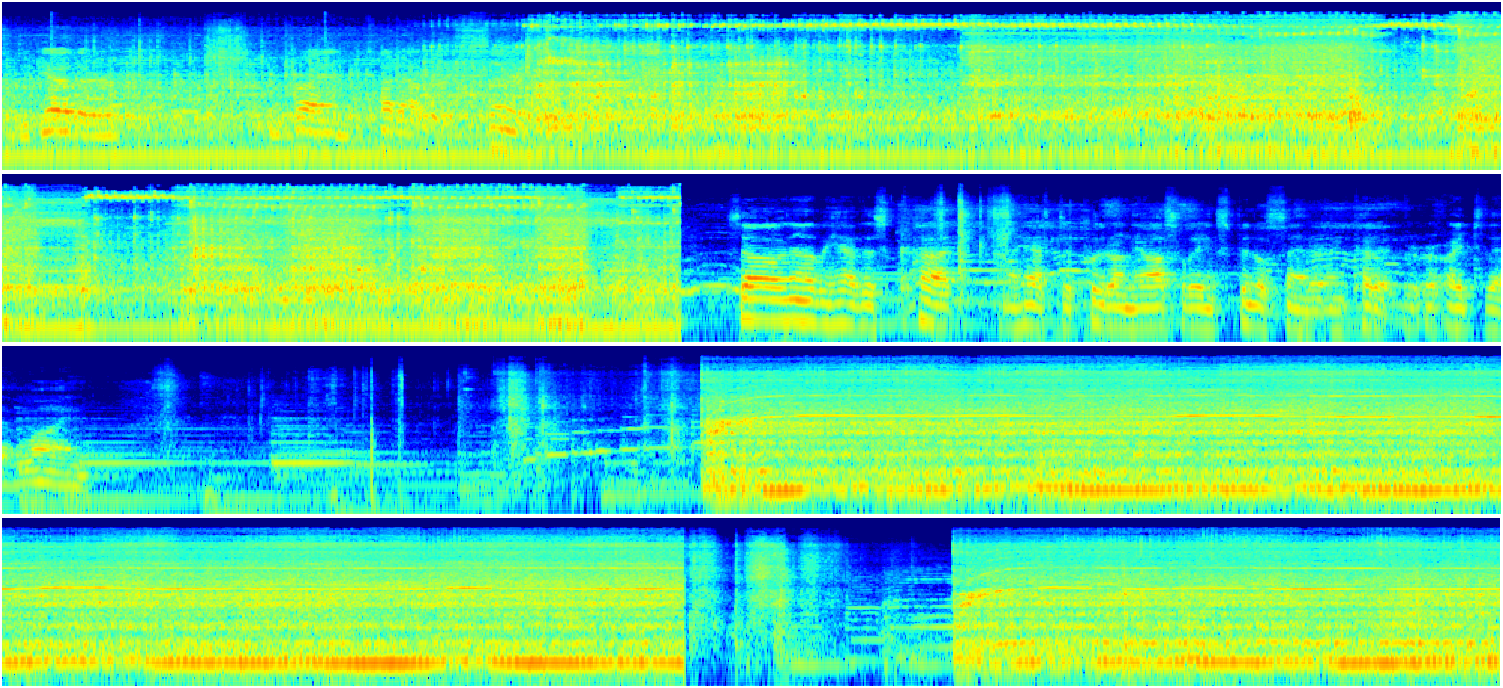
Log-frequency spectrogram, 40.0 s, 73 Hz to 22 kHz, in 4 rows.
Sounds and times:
Blender: 0:00.0 - 0:14.5, 0:24.6 - 0:34.6, 0:36.3 - 0:39.9
Music: 0:14.5 - 0:24.8, 0:34.6 - 0:36.9.

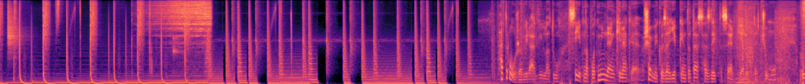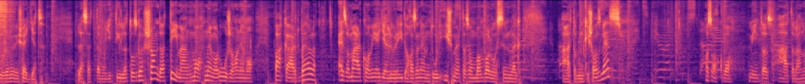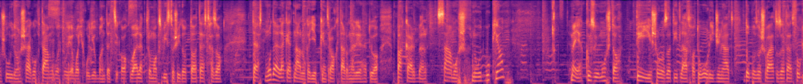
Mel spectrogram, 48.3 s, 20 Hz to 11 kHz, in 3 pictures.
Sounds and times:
Music: 0:00.0 - 0:48.2
Speech: 0:10.0 - 0:26.6, 0:27.3 - 0:28.8, 0:29.8 - 0:42.5, 0:43.3 - 0:48.2.

